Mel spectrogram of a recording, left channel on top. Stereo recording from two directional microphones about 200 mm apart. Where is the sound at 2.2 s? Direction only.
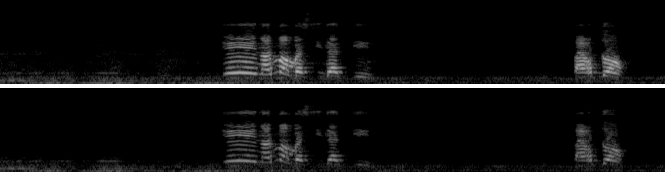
20° left (ahead or behind).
